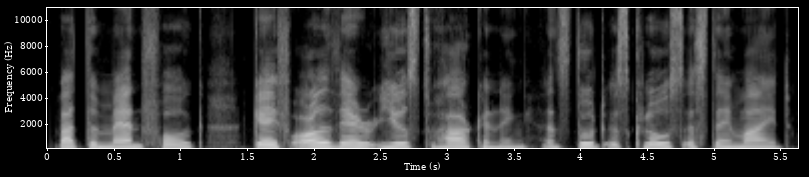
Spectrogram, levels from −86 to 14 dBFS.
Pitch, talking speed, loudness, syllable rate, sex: 235 Hz, 180 wpm, -17 LUFS, 4.0 syllables/s, female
